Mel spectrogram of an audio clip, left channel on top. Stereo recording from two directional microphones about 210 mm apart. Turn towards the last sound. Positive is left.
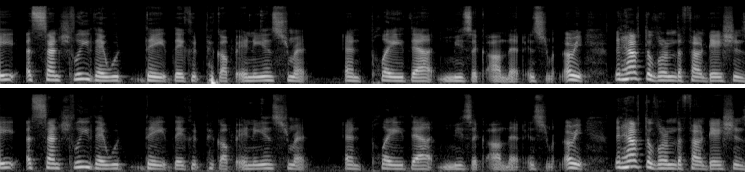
turn(degrees=10)  # may be behind; listen again after turning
